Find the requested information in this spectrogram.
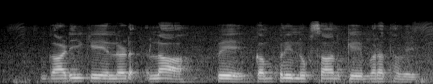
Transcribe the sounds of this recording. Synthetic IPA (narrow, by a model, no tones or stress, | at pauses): ɡaːɽikeːlaː | pekəmpəninʊksaːnkeːbʱəɾət̪ɦəʋeː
